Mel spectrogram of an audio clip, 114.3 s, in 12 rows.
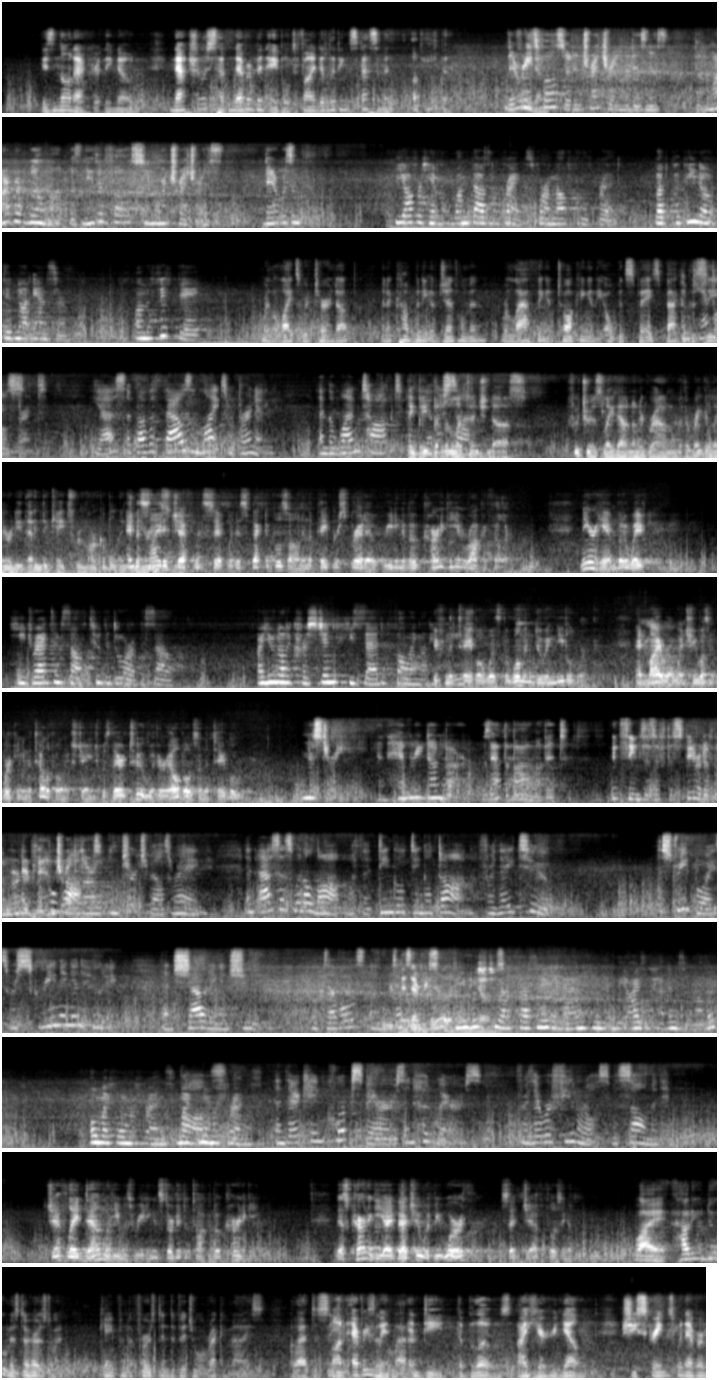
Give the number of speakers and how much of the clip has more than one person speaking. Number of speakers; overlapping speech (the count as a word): seven, about 8%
